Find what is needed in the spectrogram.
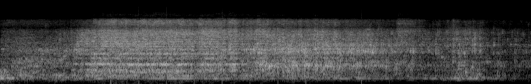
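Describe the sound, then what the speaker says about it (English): A toilet flushes loudly and close by, a sustained rushing roar of water that swells, holds for several seconds, then begins to taper off, with no one speaking. "I will give you a courtesy flush."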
